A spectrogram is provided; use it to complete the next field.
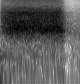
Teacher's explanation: So anything where there's like something getting in the way, like a shh, right? Your tongue is getting in the way of the sound. It's coming out sort of as a hissing noise.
